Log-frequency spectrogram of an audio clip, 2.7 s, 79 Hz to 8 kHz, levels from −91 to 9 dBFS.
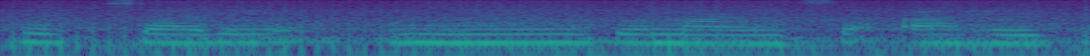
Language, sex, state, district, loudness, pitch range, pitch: Marathi, female, Maharashtra, Chandrapur, -41 LUFS, 230-240 Hz, 235 Hz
